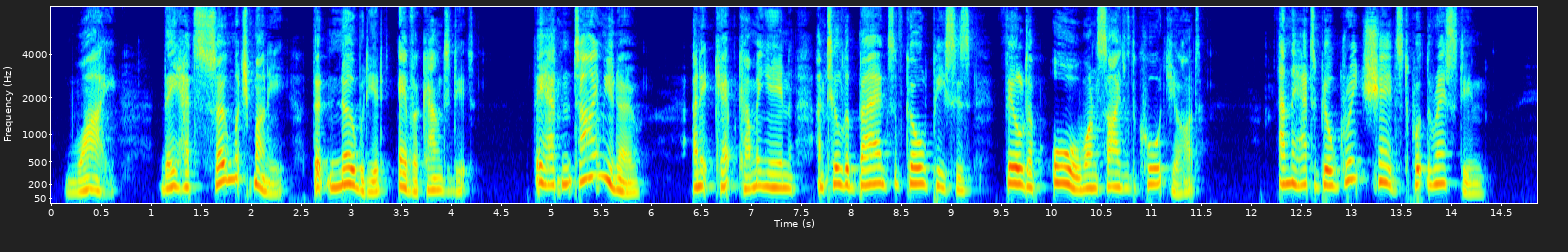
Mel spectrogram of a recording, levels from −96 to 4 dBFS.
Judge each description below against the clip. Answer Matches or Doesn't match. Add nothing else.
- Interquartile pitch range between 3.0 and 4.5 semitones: Doesn't match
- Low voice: Doesn't match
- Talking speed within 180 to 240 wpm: Matches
